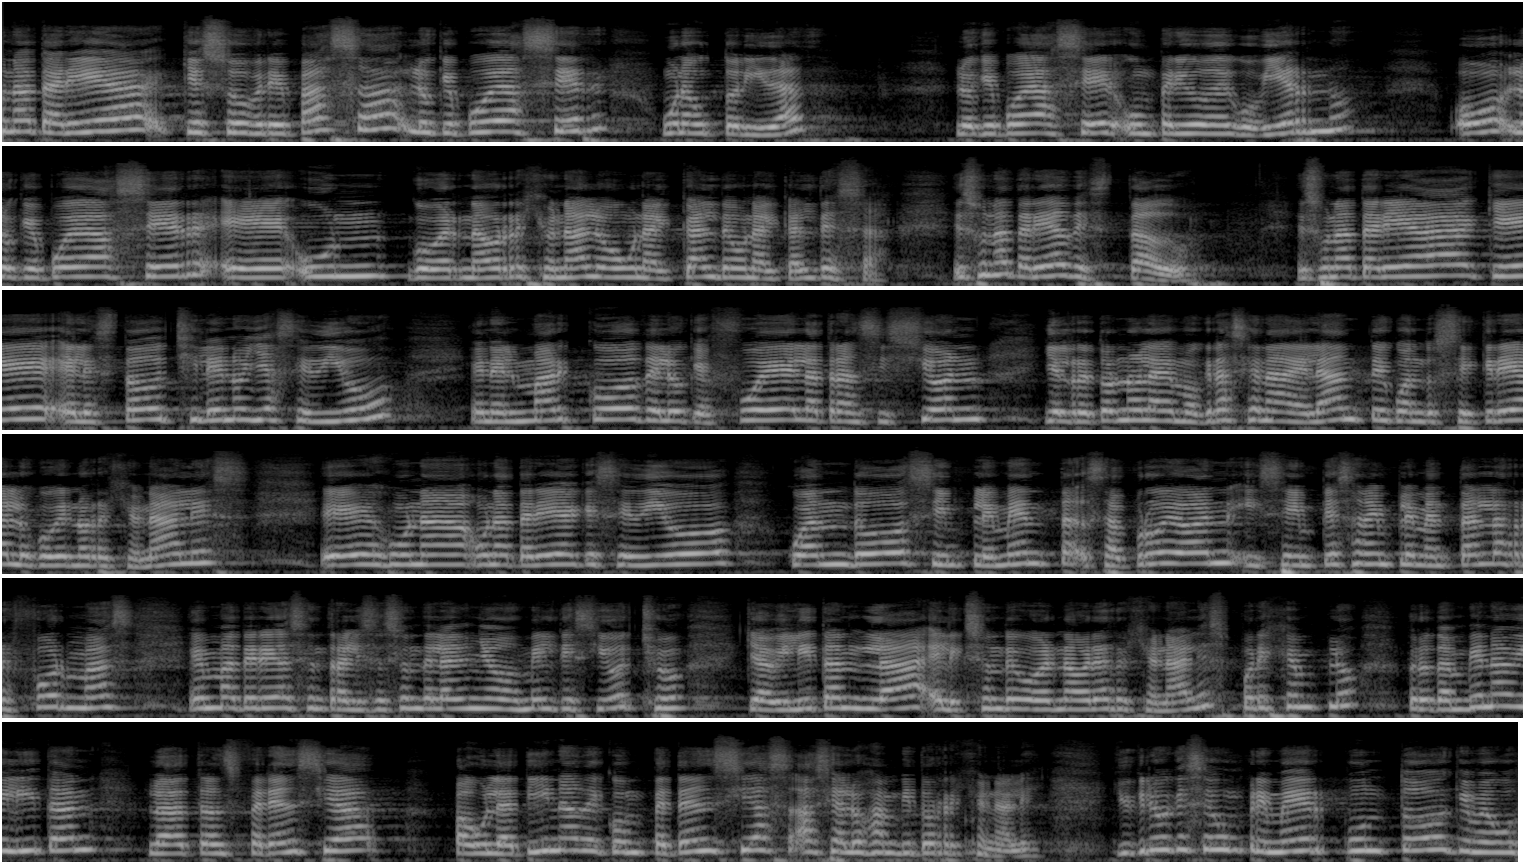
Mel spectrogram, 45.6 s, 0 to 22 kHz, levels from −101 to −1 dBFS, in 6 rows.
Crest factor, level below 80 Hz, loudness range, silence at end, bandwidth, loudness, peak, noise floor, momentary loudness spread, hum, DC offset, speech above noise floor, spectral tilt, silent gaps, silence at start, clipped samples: 16 dB; -62 dBFS; 2 LU; 0 s; 13 kHz; -40 LUFS; -24 dBFS; -69 dBFS; 6 LU; none; under 0.1%; 30 dB; -3.5 dB/octave; none; 0 s; under 0.1%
